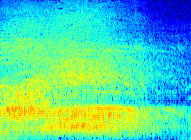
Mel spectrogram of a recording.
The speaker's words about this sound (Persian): هر کی باباش علیه بگه یا علی.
